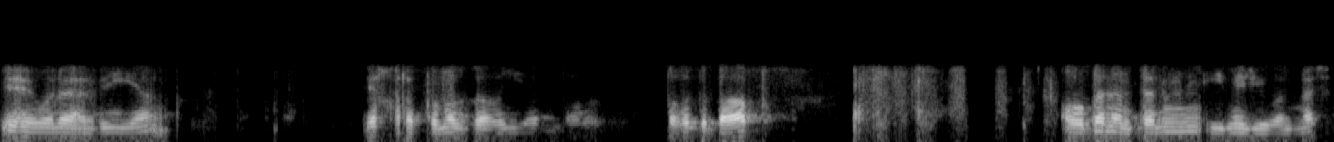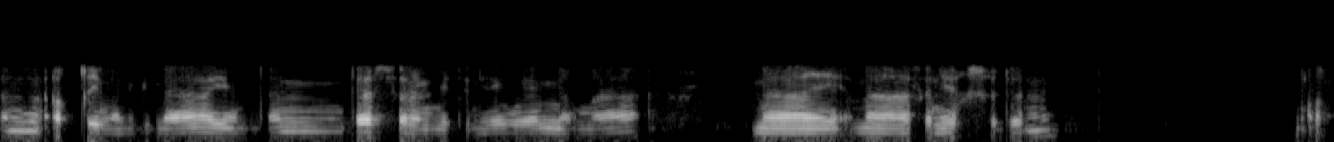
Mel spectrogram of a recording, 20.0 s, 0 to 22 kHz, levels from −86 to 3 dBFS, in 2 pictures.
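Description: Across the whole recording the speech carries the signature of the G.723.1 codec. The band is confined to roughly 300 Hz to 3.6 kHz, and the heavy coding damage comes with its rate of about 6.3 kbit/s. The slowly updated vocal-tract model smears consonants and leaves the voice muffled and hoarse. A spectrogram shows a hard ceiling near 3.6 kHz, nothing below 300 Hz, and coarse, blocky formant tracks.

At 2.93 s, lasting until 2.99 s, there is VoIP packet loss concealed by the speech codec. The gap fits a single lost 30 ms frame. The decoder filled it by repeating its last pitch and filter settings at falling gain, so the speech briefly turns into a buzzy tone or coloured noise that fades. On the waveform the envelope sags smoothly rather than dropping to silence. The spectrogram shows a frozen, smeared spectrum across that stretch.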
